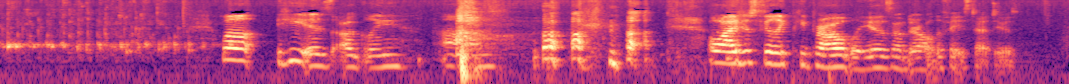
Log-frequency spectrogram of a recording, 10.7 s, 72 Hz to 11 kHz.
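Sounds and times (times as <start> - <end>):
wine pouring into a glass: 0.0 - 2.2
speech: 2.2 - 6.5, 7.1 - 10.2.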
